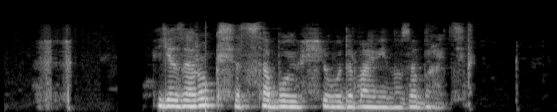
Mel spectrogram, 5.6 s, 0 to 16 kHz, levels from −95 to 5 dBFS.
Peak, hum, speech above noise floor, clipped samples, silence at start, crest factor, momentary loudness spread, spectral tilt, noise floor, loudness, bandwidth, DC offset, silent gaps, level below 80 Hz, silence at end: -4 dBFS; none; 35 dB; under 0.1%; 0.45 s; 18 dB; 23 LU; -7.5 dB/octave; -54 dBFS; -20 LUFS; 7.2 kHz; under 0.1%; 1.18-1.42 s; -56 dBFS; 0.85 s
